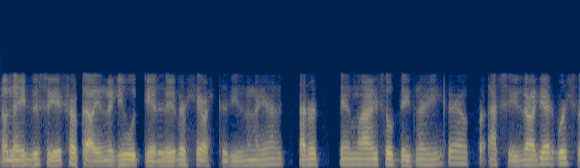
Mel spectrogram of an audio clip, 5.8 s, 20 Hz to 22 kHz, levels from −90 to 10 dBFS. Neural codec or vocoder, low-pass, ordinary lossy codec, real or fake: codec, 16 kHz, 0.5 kbps, FreqCodec, larger model; 3.6 kHz; none; fake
